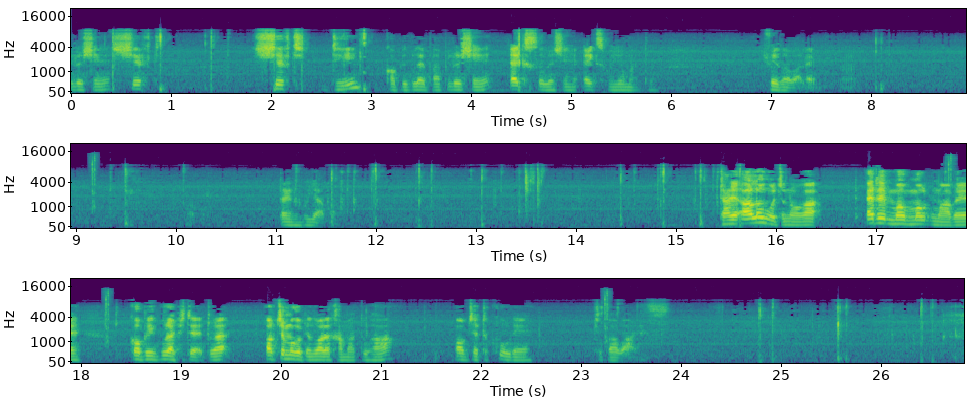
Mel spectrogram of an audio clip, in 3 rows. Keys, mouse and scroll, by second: 2.6 shift+d, 12.4 Tab, 21.4 g, 24.7 Tab, 25.6 a, 26.3 Tab.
